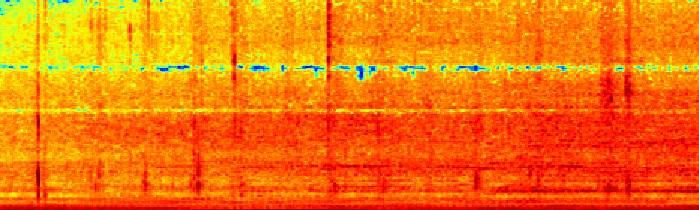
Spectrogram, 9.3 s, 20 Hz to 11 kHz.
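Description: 2006 Toyota 4Runner's 4.7-litre V8 idling steadily after a cold start.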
